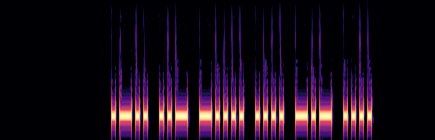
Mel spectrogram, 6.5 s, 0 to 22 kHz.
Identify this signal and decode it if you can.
Morse code, heard as a keyed tone, about 21 wpm, 700 Hz. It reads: LU6HKH
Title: DXCC-100 Call Signs - 6 Characters - Repeated 3x - 20wpm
